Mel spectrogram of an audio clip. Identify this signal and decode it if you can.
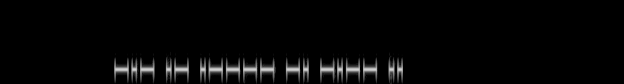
Morse code, heard as a keyed tone, about 28 wpm, 700 Hz. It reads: KA1NYI
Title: USA Call Signs - 6 Characters - Repeated 2x - 28wpm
